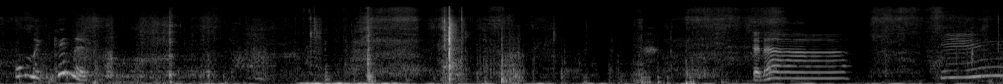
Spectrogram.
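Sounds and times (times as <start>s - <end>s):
box packaging rustling: 0.0s - 8.0s.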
